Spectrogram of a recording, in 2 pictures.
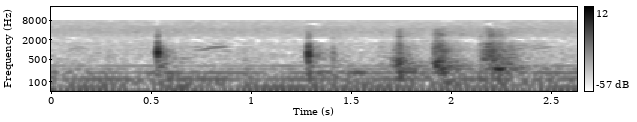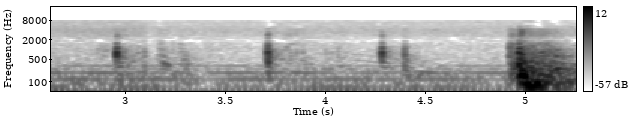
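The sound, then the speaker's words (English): Heavy footsteps cross a porch as a series of dull, unevenly spaced thuds, ending in one louder thump. “Mary has put supper in the warming oven while waiting for the sound of steps on the porch. Tonight, the steps are heavier than usual.”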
